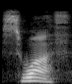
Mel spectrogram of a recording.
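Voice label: "swath", British English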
